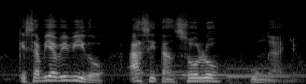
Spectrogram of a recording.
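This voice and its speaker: Over music in the background, a man with a fairly high pitch speaks at a moderate pace with very wide pitch swings. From Venezuela, Caracas. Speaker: YouTube documentary host. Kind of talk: documentary narration.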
